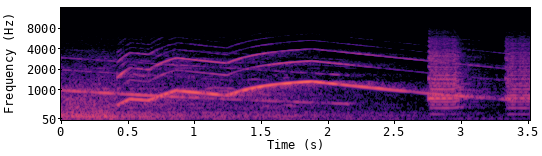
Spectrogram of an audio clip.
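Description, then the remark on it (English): A fire truck siren wails, sweeping up and down in pitch, then two short, blaring horn blasts cut in near the end, as fire trucks and cars parade a returning shooting team through Petersburg in a welcome-home noise parade. The siren is loud, with no talking. “Then, fire trucks and cars paraded the team through town.”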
